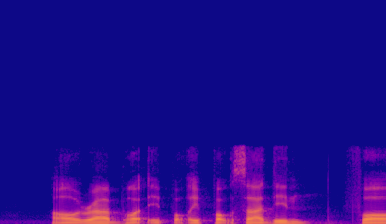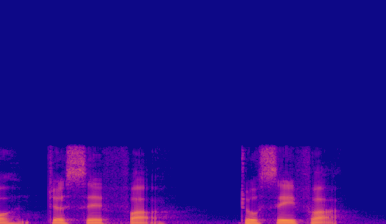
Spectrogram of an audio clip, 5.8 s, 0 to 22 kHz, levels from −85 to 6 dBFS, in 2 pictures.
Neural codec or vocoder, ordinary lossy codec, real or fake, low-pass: codec, 16 kHz, 0.8 kbps, ZipCodec; none; fake; none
